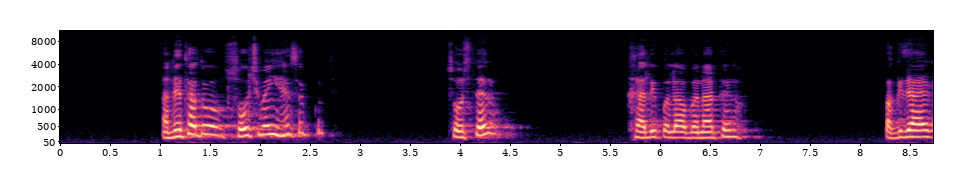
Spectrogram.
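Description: A middle-aged man speaks with animation into a clip-on microphone, with pauses between phrases.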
